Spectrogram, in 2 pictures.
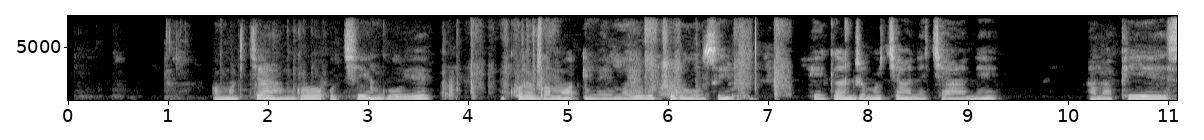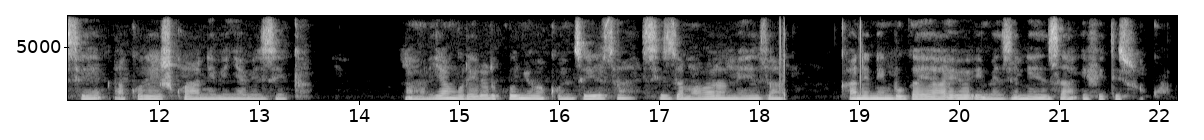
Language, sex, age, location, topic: Kinyarwanda, female, 36-49, Musanze, finance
